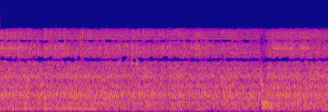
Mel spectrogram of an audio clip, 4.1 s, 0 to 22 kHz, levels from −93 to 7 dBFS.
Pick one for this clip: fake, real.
real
